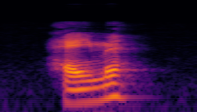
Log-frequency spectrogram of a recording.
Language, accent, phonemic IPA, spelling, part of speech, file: German, Austria, /haɪ̯mə/, Heime, noun, De-at-Heime.ogg
- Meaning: nominative/accusative/genitive plural of Heim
